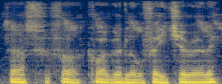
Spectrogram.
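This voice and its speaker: A middle-aged man, giving a casual, halting and unhurried hands-on demonstration as a radio hobbyist. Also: sits low, level tone, warm tone, a little hiss or hum. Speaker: radio hobbyist showing a homemade receiver. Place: indoor hobby radio room.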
